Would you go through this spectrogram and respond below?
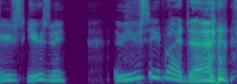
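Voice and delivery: high, whiny plea to a stranger; imitating a desperate kid, loud and high; mock lost-kid panic. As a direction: wail it like a lost child, hammed up. Retold lost kid asks strangers.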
